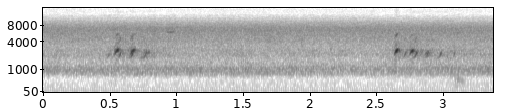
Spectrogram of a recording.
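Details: Big flock of upland sandpipers passing over a house on nocturnal migration around 2 a.m. on May 13; two clear, short double notes, quick paired chips about two seconds apart, stand out over a steady background hiss.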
